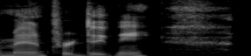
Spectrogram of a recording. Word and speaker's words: Manfredini: I think Harry Manfredini, that's how you say it.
